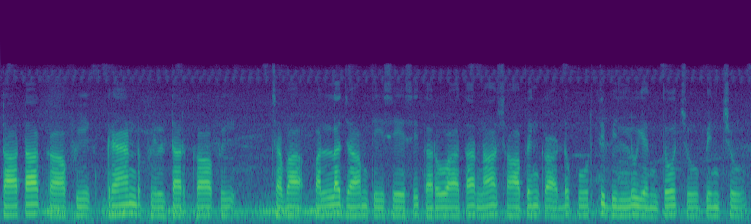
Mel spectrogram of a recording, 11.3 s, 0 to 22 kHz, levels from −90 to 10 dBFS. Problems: constant background noise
